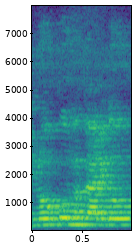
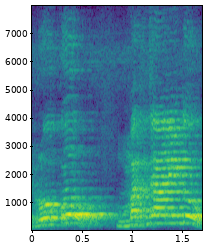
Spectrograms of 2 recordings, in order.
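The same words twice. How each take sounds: First: रोको मत जाने दो rattled off in one go; quick, without pause. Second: Slow, emphatic रोको, brief pause, मत जाने दो; slight pause after रोको. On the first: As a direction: read रोको मत जाने दो straight through, no comma. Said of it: "बहुत गति से आप पढ़ रहे हो". (रोको मत जाने दो बिना रुके, तेज़ गति से) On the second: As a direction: stop lightly after रोको, then stress मत जाने दो. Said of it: "हल्का सा रुक रहे हो". (रोको पर हल्का रुककर, धीरे-धीरे मत जाने दो) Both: Shown as a demonstration.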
